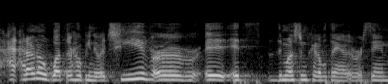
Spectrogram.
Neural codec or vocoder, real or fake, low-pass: vocoder, 22.05 kHz, 80 mel bands, WaveNeXt; fake; 7.2 kHz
